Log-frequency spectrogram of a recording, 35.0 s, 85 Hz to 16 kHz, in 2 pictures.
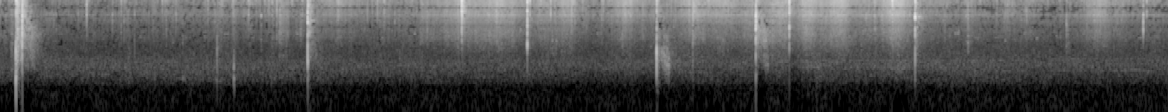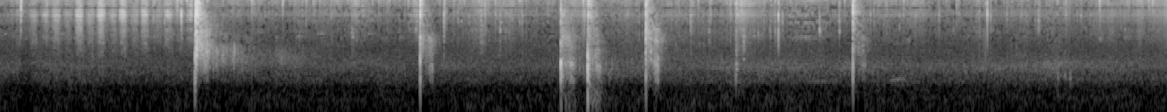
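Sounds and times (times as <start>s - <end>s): bonfire crackling: 0.0s - 35.0s
sharp loud pops of fire: 0.1s - 0.8s, 3.2s - 5.1s, 6.8s - 14.7s, 20.2s - 23.0s, 23.6s - 31.2s.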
